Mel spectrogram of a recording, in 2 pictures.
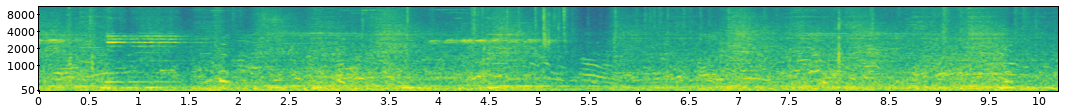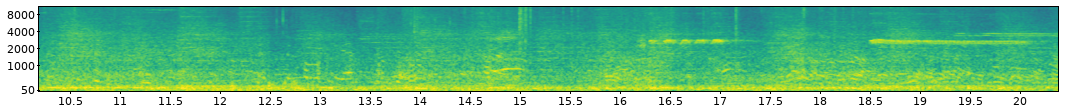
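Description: A crowd of people chatters outdoors in a busy street.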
